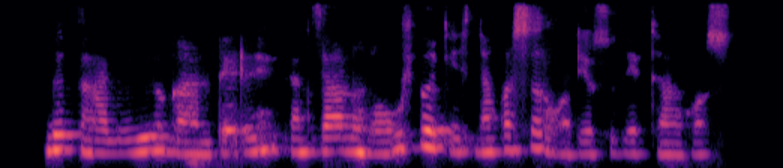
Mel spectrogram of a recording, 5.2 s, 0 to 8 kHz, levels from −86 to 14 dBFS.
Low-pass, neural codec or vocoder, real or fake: 7.2 kHz; autoencoder, 48 kHz, 32 numbers a frame, DAC-VAE, trained on Japanese speech; fake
